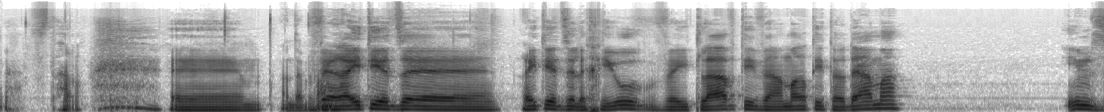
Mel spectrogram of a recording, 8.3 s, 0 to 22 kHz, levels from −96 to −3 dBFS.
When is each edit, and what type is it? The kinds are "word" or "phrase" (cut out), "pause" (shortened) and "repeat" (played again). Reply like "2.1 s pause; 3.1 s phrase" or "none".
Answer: 3.8 s pause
